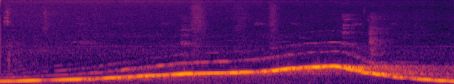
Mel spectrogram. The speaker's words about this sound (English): This is a theremin. This is a uh, electronic.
